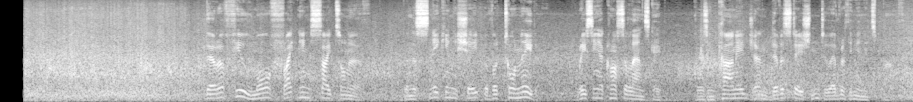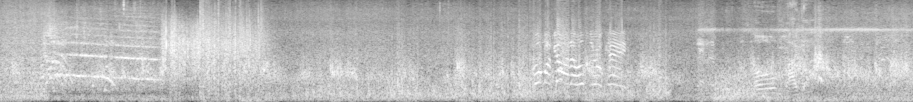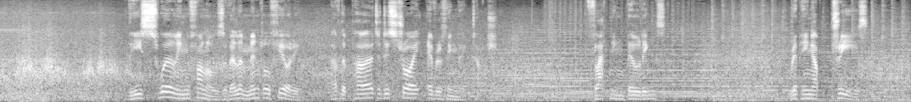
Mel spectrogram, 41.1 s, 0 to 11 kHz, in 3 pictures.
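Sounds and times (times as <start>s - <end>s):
tornado wind rushing: 0.4s - 7.4s, 8.0s - 39.3s.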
